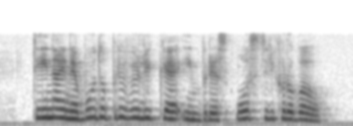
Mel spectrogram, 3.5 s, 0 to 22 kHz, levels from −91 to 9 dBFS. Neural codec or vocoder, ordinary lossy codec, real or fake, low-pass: none; MP3, 96 kbps; real; 7.2 kHz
